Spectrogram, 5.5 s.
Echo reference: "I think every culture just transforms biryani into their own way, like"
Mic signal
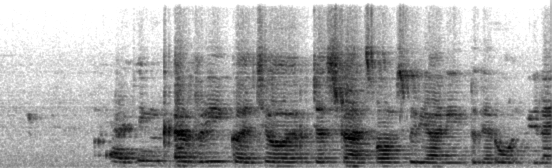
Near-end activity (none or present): none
